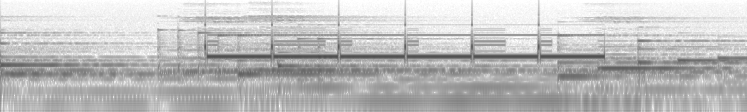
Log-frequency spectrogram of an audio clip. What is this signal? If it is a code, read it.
Radio time signal (WWV, Colorado), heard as ticks, one a second.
